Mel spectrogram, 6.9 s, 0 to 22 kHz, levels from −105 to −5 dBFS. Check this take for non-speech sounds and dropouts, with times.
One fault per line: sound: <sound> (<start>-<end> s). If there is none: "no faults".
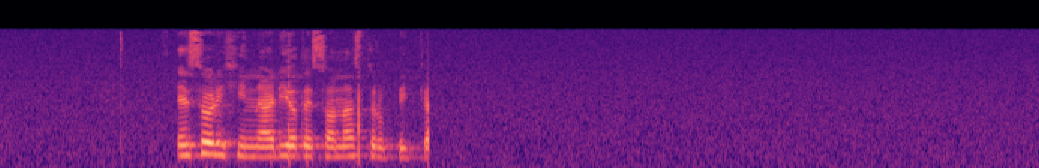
no faults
